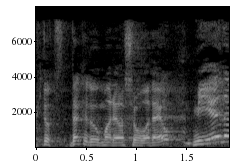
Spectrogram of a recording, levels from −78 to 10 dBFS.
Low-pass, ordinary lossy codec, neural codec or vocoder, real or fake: 7.2 kHz; MP3, 48 kbps; vocoder, 44.1 kHz, 128 mel bands every 512 samples, BigVGAN v2; fake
